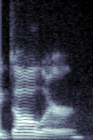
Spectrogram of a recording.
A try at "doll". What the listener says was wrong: Doll. Not dole. Dole is D-O-L-E. Doll. D-O-L-L.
